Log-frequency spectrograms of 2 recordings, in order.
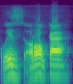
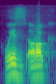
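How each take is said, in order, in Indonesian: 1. Kata ini berakhir dengan bunyi vokal tambahan. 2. Kata ini berakhir dengan konsonan mati. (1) "Jangan wizroka" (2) "dimatikan kafnya, disukun"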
